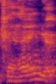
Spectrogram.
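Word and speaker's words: Cahuenga: I'm glad somebody said Kahena correctly. Yeah, cuz I can't even say it correctly. Kawena.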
